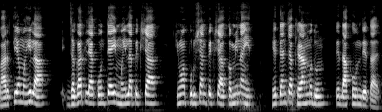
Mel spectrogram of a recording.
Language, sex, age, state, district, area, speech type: Marathi, male, 18-30, Maharashtra, Washim, rural, spontaneous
